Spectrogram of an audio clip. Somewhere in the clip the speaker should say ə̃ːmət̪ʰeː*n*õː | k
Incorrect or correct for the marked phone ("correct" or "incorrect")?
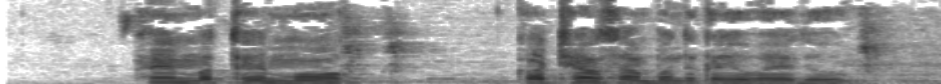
incorrect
